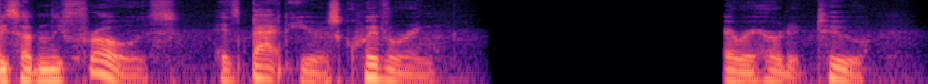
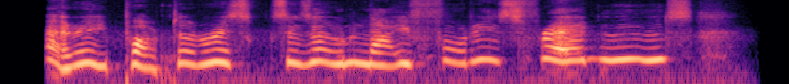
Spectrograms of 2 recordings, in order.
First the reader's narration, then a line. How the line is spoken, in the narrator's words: moaned Dobby in a kind of miserable ecstasy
